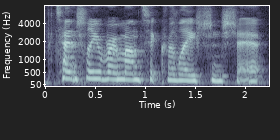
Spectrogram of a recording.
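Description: Teenage woman, nineteen, bright and fairly high voice, giggly podcast storyteller. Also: brisk. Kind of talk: casual chat among friends.

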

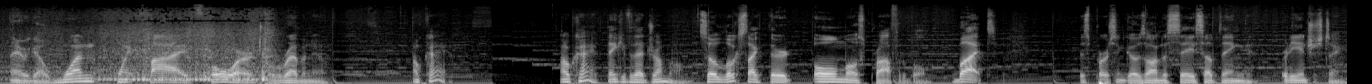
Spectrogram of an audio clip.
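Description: A man with a raspy, hoarse voice chatting casually with his livestream viewers, rambling, sarcastic and swearing as he reads figures aloud. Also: low-pitched, normal speed, faint music behind. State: hoarse, sore voice.

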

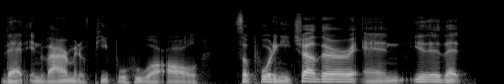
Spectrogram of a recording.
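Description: A man's voice: deep voice, fairly even intonation, normal speed, clear, resonant tone. A man hosting a podcast in a casual, conversational interview style. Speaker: podcast host.

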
